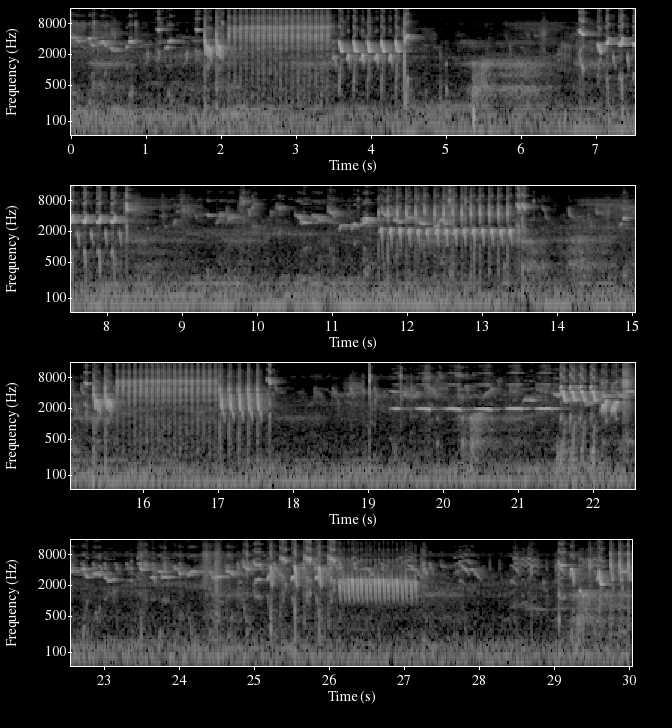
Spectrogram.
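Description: Birds chirping and calling, with rapid trills a second or two long recurring every few seconds and one drawn-out whistled note about two-thirds of the way through.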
